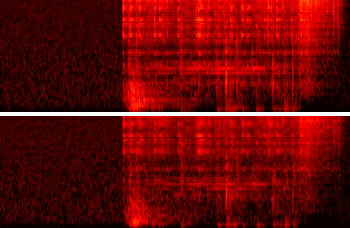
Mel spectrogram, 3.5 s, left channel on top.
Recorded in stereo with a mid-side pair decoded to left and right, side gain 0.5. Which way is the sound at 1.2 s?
65° left.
